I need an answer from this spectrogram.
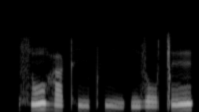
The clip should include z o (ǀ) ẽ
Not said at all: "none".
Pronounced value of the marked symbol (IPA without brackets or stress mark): ǀ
